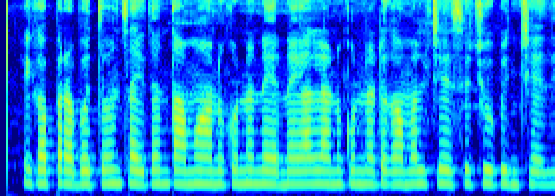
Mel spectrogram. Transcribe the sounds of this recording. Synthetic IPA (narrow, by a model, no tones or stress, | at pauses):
ikɐpɾɐbʱut̪ʋɐmsɐjt̪ɐmt̪aːmuɐnukunːɐniɾnɐjaːlɐnukunːɐʈːuɡɐmɐlt͡ʃe̞ːsit͡ʃuːpiɲt͡ʃe̞ːd̪i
